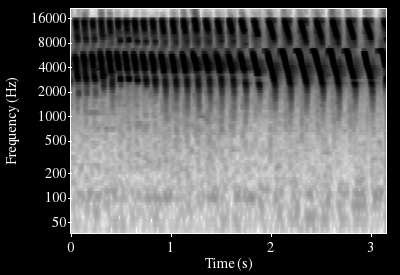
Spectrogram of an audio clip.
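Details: Breeding-season canary in a cage delivering loud, rapid repeated high chirps that slow slightly into evenly spaced falling notes, roughly three per second toward the end.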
